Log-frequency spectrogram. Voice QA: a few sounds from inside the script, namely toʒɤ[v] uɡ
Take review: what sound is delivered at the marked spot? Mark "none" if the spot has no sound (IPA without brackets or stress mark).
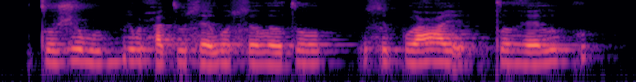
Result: w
